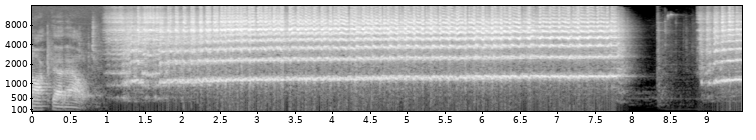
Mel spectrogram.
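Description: A drill press whines steadily as it spins a hole saw.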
